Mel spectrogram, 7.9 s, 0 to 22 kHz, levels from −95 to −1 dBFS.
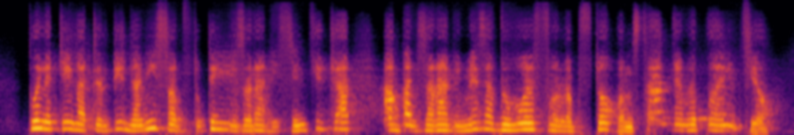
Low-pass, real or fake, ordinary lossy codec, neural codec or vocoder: none; fake; none; codec, 44.1 kHz, 0.9 kbps, DAC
